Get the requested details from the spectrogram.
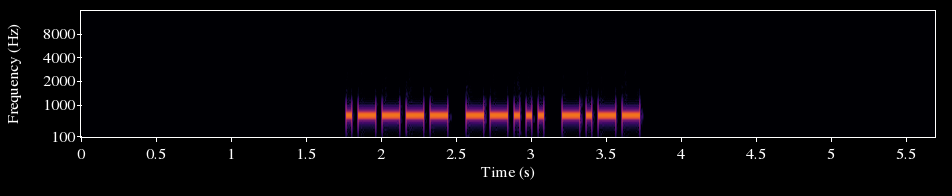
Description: Morse code, heard as a keyed tone, about 28 wpm, 700 Hz. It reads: 17Y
